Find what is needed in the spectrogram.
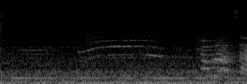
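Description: A cat meows once, a short call that rises and then falls in pitch.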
